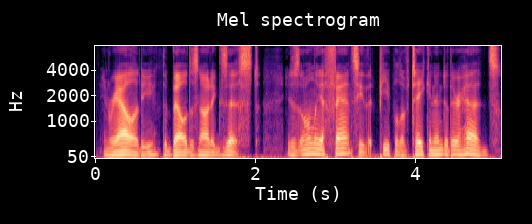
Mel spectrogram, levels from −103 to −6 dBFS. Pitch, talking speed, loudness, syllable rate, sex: 105 Hz, 225 wpm, -19 LUFS, 6.0 syllables/s, male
